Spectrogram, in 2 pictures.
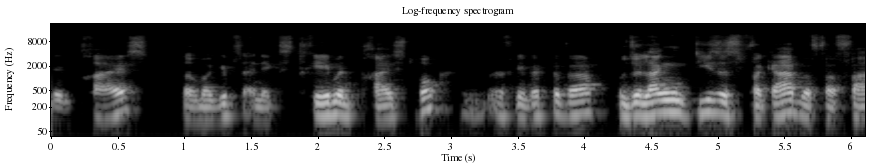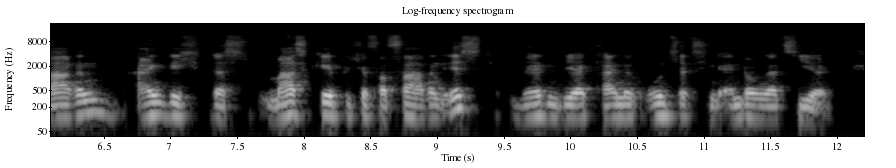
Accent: Wuppertal, North Rhine-Westphalia, Germany; Ich komme aus Wuppertal

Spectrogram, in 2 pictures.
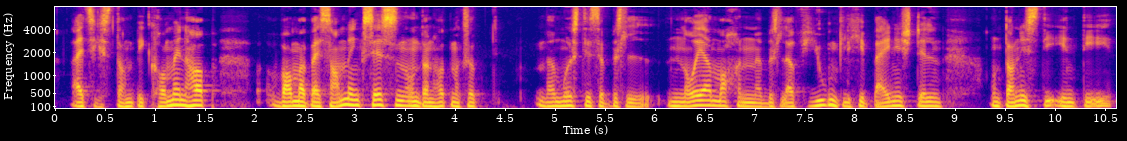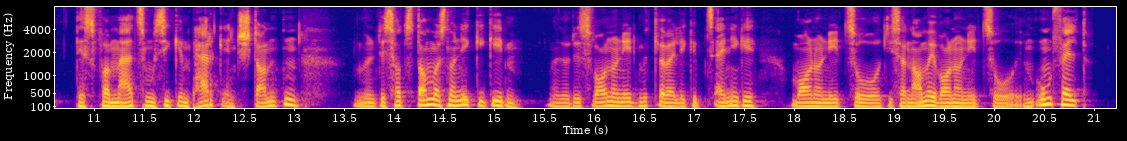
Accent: Garmisch-Partenkirchen, Bavaria, Germany; moved away as an adult; als Bayer, als Garmischer

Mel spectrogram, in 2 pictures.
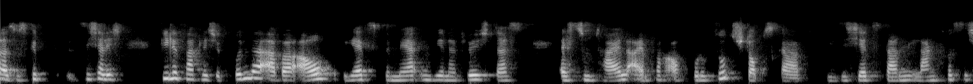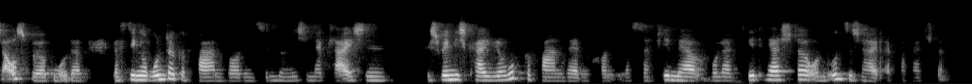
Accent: Leipzig, Saxony, Germany; now in Munich, Germany; Jetzt komme ich gebürtig aus Leipzig.

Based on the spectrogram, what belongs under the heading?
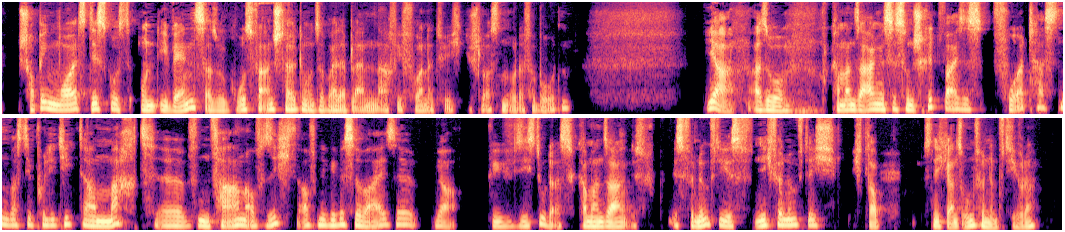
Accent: Schleswig-Holstein, Germany; als Norddeutscher erschüttert hat, es gibt bei uns in, äh, in Schleswig-Holstein

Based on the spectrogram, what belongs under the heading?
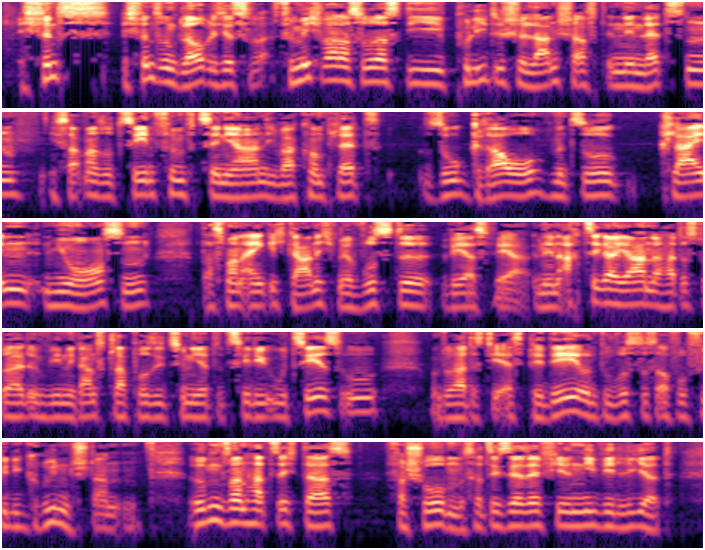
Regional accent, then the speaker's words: Berlin, Germany; Ich bin, ich bin nicht nur in Westberlin groß geworden, sondern sogar im amerikanischen Sektor.

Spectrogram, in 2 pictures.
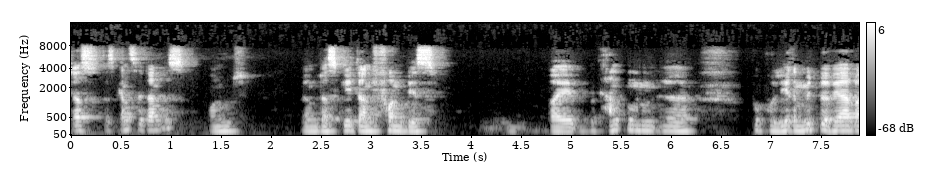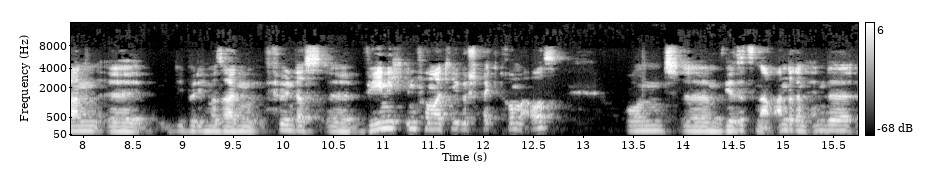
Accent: Bielefeld, North Rhine-Westphalia, Germany; Geboren bin ich in Bielefeld, ähm, aufgewachsen bin ich in Bielefeld

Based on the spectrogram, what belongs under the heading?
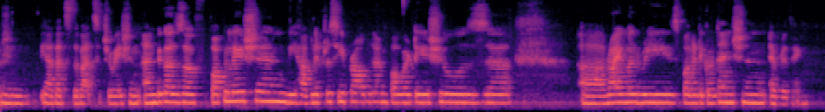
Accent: Gujarat, India; moved away as an adult; also born or lived in Maharashtra; now in Milan, Italy; I come from Gujarat, like which is like central, and I stayed in Maharashtra, which is central south

